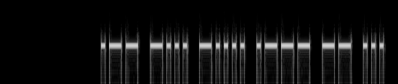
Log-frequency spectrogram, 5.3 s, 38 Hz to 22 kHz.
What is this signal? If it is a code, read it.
Morse code, heard as a keyed tone, about 22 wpm, 700 Hz. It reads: WB6JMS
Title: USA Call Signs Repeated 2x 22wpm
